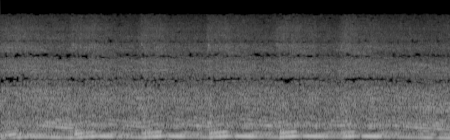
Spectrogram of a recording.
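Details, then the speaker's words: Chevy with black smoke and hard cold starts, after lowering the too-high fuel pump pressure, before reconnecting a component: revs rise and fall in uneven surges about once a second, bogging as if it wants to die on acceleration. "momento que le acelera vamos hacia como que se quería pagar"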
